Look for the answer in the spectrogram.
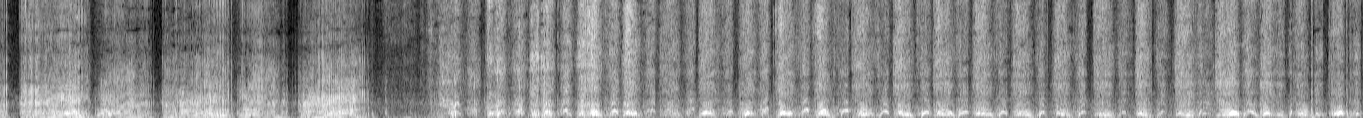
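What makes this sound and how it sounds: Fingertips and nails scratch the flat panel and zipper area of a black nylon fabric zipper bag. A few seconds of steady broadband rubbing give way to quick, irregular, rasping strokes with a bright, hissy texture and little low end.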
